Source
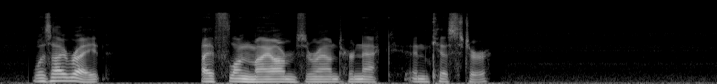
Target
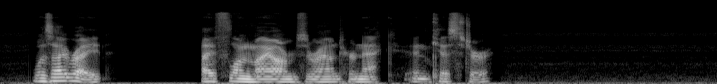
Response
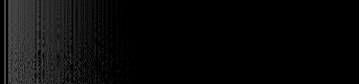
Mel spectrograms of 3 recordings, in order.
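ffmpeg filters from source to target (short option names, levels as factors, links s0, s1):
-af "flanger=delay=19.5:depth=5:speed=2.6,volume=2.11"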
